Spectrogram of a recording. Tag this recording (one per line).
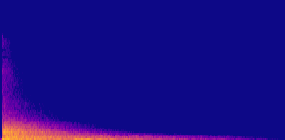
metal
barrel
percussive
single-hit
